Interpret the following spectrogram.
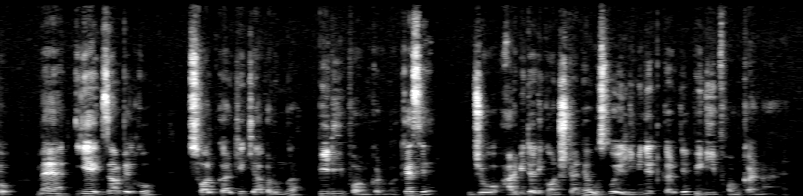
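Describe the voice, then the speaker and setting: A man's voice: mid-range voice, expressive, brisk. A man teaching a maths lecture, asking questions and answering them himself, mixing in English terms. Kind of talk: lecture to exam students.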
